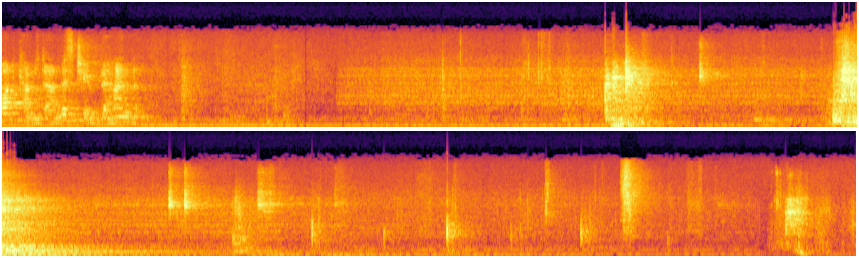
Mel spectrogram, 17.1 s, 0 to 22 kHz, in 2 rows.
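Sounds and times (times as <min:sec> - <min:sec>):
speech: 0:00.0 - 0:01.6
heavy 6-inch steel blast door below a rocket base swinging shut: 0:06.0 - 0:07.2, 0:08.0 - 0:15.2.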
